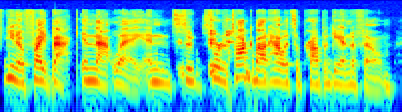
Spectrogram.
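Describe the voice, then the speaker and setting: A woman's voice: lowish voice, expressive, brisk, sharp tone, a little hiss or hum. A woman talking casually and emphatically on a panel, explaining her points.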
